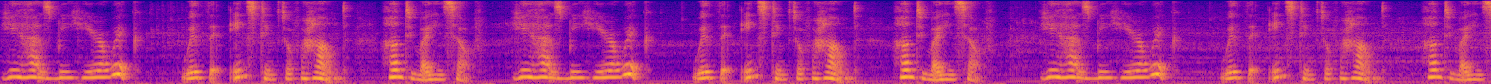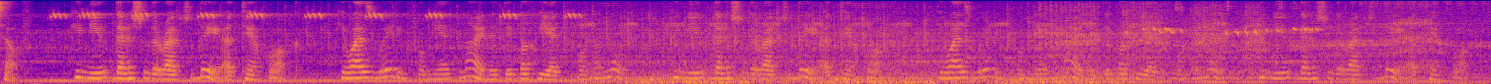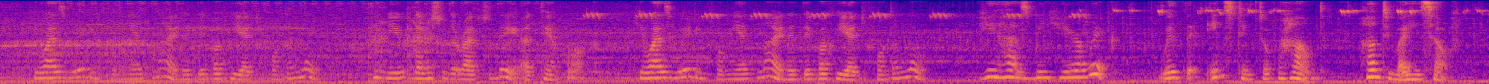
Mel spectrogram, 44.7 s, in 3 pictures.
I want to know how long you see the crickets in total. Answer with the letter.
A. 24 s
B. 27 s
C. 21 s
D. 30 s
D.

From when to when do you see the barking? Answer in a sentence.
The barking can't be heard in this clip.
